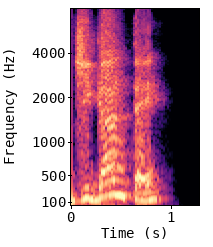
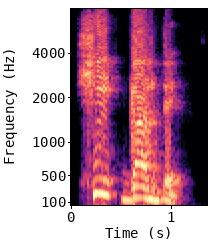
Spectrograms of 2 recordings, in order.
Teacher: the soft G sounds like an English H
